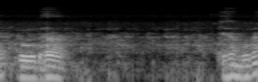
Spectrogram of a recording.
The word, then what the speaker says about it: क्रोध: अब नॉर्मली हम जो हिंदी में बोलते हैं क्रोध या फिर क्रोध, ठीक है। लेकिन जो का उच्चारण बहुत ही छोटा किया जाता है यहाँ पर। प्रॉपर्ली से बोला जाए तो कहा जाएगा क्रोध।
